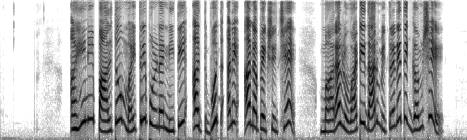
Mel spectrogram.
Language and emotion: Gujarati, surprised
